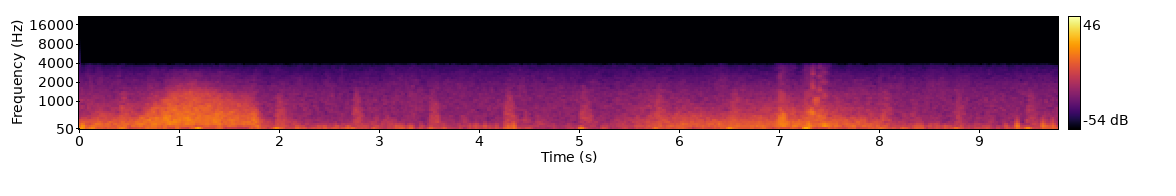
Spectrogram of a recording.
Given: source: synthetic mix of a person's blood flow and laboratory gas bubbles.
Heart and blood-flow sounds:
Doppler ultrasound of blood flow; subclavian vein
0.00-0.02 s: bubbles
6.95-7.17 s: bubbles
7.23-7.52 s: bubbles
From the record:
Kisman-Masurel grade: 222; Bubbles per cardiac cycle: several, 3 to 8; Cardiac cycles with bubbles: 10 to 50%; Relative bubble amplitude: moderate (0.250 to 0.450); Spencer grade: 2 (many but less than half of the cardiac periods contain bubble signals, singularly or in groups); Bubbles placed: anywhere in the cardiac cycle

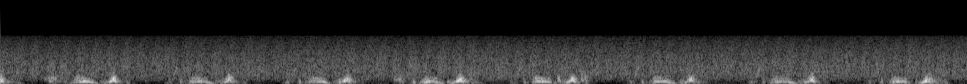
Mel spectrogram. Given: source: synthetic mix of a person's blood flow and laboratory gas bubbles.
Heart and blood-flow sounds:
Doppler ultrasound of blood flow; precordium
0.43-0.61 s: bubbles
3.93-4.05 s: bubbles
5.56-5.63 s: bubbles
5.77-5.89 s: bubbles
From the record:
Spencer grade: 2 (many but less than half of the cardiac periods contain bubble signals, singularly or in groups); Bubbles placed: anywhere in the cardiac cycle

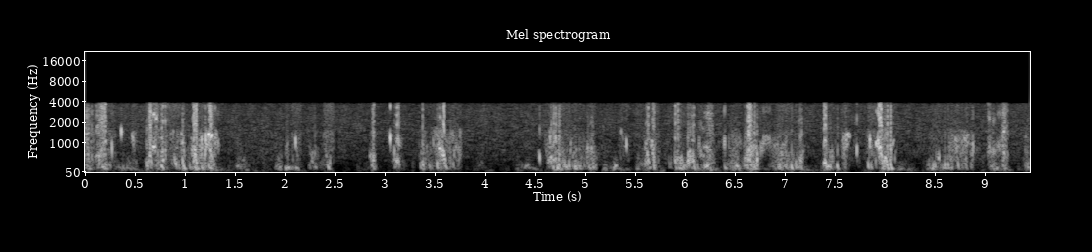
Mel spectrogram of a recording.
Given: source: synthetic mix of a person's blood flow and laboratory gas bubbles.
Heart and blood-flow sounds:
Doppler ultrasound of blood flow; precordium
0.00-0.53 s: bubbles
0.59-1.35 s: bubbles
1.89-2.17 s: bubbles
2.23-2.35 s: bubbles
2.38-2.50 s: bubbles
2.84-2.93 s: bubbles
3.02-3.19 s: bubbles
3.27-3.31 s: bubbles
3.33-3.78 s: bubbles
4.51-5.13 s: bubbles
5.33-5.44 s: bubbles
5.50-5.76 s: bubbles
5.83-6.32 s: bubbles
6.36-7.21 s: bubbles
7.35-7.66 s: bubbles
7.68-7.75 s: bubbles
7.80-8.14 s: bubbles
8.41-8.92 s: bubbles
9.02-9.25 s: bubbles
9.39-9.45 s: bubbles
From the record:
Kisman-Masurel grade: 343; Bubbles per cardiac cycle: rolling drumbeat, 9 or more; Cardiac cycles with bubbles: 100%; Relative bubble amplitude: loud (0.450 to 0.775); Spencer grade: 3 (all of the cardiac periods contain showers or single bubble signals, but not dominating or overriding the cardiac motion signals); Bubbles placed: anywhere in the cardiac cycle

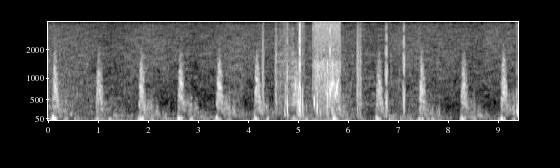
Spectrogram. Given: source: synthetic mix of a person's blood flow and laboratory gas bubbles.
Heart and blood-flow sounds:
Doppler ultrasound of blood flow; subclavian vein
4.70-4.83 s: bubbles
4.94-5.13 s: bubbles
5.28-5.85 s: bubbles
9.36-9.41 s: bubbles
From the record:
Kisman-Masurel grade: 212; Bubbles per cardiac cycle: several, 3 to 8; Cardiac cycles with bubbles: 1 to 10%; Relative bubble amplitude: moderate (0.250 to 0.450); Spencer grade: 1 (occasional bubble signal discernible with the cardiac motion signal, with majority of cardiac periods free of bubbles); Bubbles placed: anywhere in the cardiac cycle

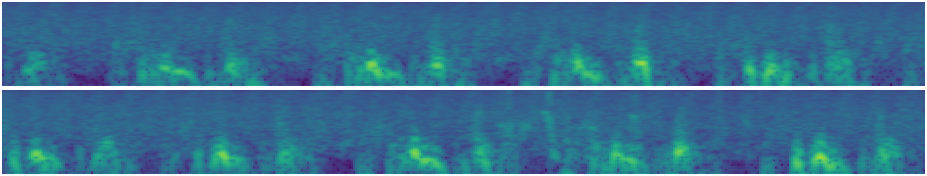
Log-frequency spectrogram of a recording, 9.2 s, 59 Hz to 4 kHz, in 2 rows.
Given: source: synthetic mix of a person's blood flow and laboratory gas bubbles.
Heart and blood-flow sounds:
Doppler ultrasound of blood flow; precordium
7.06-7.58 s: bubbles
7.75-7.84 s: bubbles
From the record:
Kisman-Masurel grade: 211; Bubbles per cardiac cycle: several, 3 to 8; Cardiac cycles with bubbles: 1 to 10%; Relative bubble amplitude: barely perceptible (0.100 to 0.250); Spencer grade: 1 (occasional bubble signal discernible with the cardiac motion signal, with majority of cardiac periods free of bubbles); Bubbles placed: anywhere in the cardiac cycle

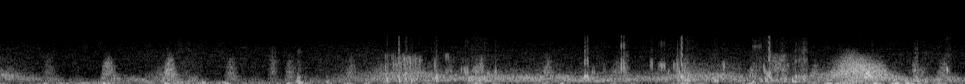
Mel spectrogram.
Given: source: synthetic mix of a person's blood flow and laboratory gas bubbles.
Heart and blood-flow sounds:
Doppler ultrasound of blood flow; subclavian vein
3.85-4.23 s: bubbles
4.31-4.99 s: bubbles
5.81-6.07 s: bubbles
6.19-6.31 s: bubbles
6.50-6.99 s: bubbles
7.12-7.26 s: bubbles
7.52-8.08 s: bubbles
9.12-9.29 s: bubbles
9.45-9.52 s: bubbles
From the record:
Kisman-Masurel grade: 221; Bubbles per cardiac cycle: several, 3 to 8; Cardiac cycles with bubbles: 10 to 50%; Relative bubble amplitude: barely perceptible (0.100 to 0.250); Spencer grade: 2 (many but less than half of the cardiac periods contain bubble signals, singularly or in groups); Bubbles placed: anywhere in the cardiac cycle

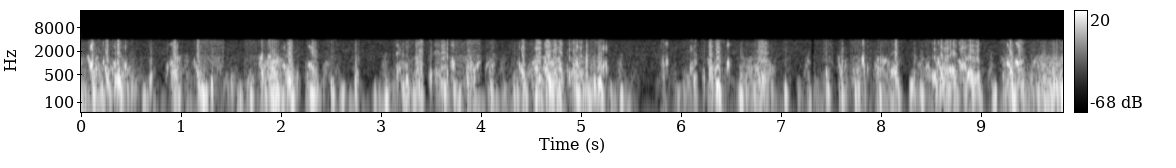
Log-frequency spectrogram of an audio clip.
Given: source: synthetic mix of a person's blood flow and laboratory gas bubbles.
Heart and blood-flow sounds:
Doppler ultrasound of blood flow; precordium
0.00-0.59 s: bubbles
0.66-0.74 s: bubbles
0.83-1.02 s: bubbles
1.09-1.43 s: bubbles
1.45-1.55 s: bubbles
1.63-2.21 s: bubbles
2.24-2.57 s: bubbles
2.71-2.80 s: bubbles
3.11-4.01 s: bubbles
4.04-4.17 s: bubbles
4.29-5.30 s: bubbles
5.78-5.88 s: bubbles
6.01-6.51 s: bubbles
6.54-6.96 s: bubbles
7.01-7.10 s: bubbles
7.42-7.52 s: bubbles
7.55-8.22 s: bubbles
8.30-9.03 s: bubbles
9.19-9.83 s: bubbles
From the record:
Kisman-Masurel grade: 444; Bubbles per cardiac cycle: continuous sound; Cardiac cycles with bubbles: 100%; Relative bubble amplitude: maximal (0.775 to 0.999); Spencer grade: 4 (maximum detectable bubble signal sounding continuously throughout systole and diastole of every cardiac period, and overriding the amplitude of the normal cardiac signals); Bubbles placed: only in the low amplitude regions of the cardiac cycle

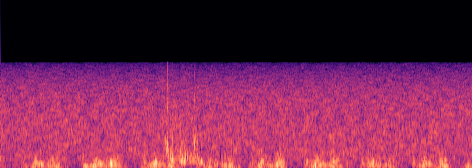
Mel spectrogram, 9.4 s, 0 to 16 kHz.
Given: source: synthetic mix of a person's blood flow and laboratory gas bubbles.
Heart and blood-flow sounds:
Doppler ultrasound of blood flow; precordium
3.26-4.07 s: bubbles
From the record:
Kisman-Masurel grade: 212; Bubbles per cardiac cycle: several, 3 to 8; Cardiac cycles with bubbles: 1 to 10%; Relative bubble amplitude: moderate (0.250 to 0.450); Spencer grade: 1 (occasional bubble signal discernible with the cardiac motion signal, with majority of cardiac periods free of bubbles); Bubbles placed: anywhere in the cardiac cycle

